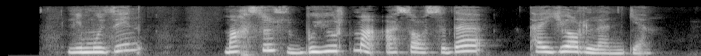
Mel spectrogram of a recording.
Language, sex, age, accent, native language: Uzbek, female, 25-34, Toshkent shahri, Uzbek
